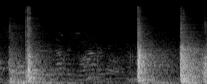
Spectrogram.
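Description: Sharp wooden knocks on the timber frame of a wooden stilt house as the crew dismantles it and knocks its beams loose: three blows, the last two close together near the end.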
